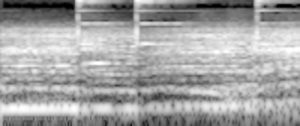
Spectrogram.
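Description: A man's voice chanting a Sanskrit mantra on a steady held note, with small hand cymbals (karatalas) struck in an even beat about two to three times a second.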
